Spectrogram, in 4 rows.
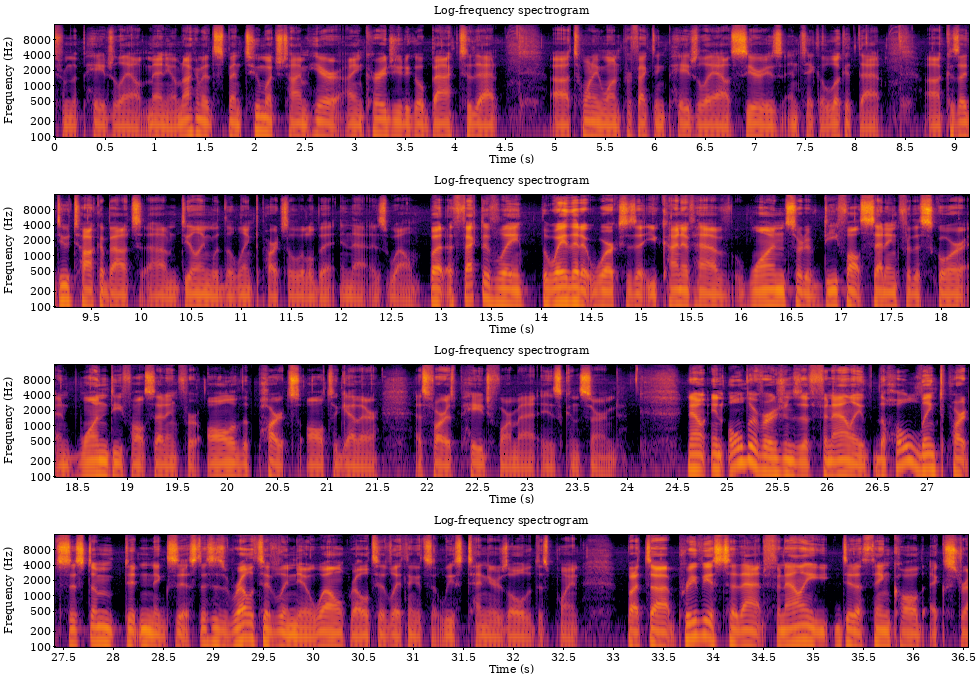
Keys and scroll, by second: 8.0 super+-.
